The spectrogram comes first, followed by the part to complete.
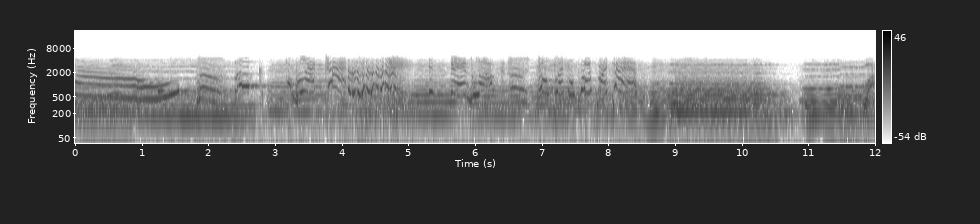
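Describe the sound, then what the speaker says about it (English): Cat meowing in a Popeye cartoon, with several drawn-out, wavering cartoon meows and yowls heard over busy orchestral music and sound effects, loud and close. "He's just a harmless cat which wants to make friends."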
